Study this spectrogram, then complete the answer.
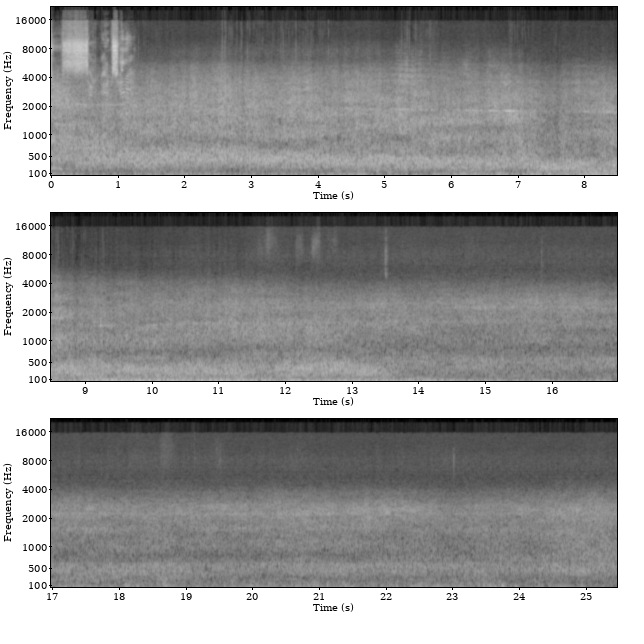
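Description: Delta airliner taking off for Salt Lake City at Minneapolis–St. Paul Airport during a winter storm: a loud, sustained jet engine roar that fills the whole stretch, easing slightly toward the end.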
